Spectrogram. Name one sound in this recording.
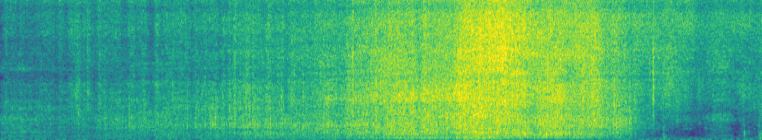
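A sled hisses over packed snow, growing louder as it comes near and then fading.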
